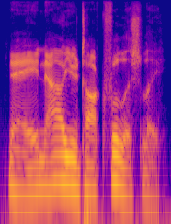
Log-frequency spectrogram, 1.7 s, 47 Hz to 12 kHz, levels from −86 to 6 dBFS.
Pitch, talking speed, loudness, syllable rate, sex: 105 Hz, 175 wpm, -15 LUFS, 4.6 syllables/s, male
